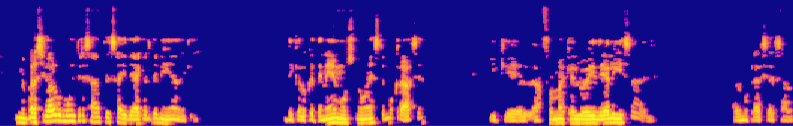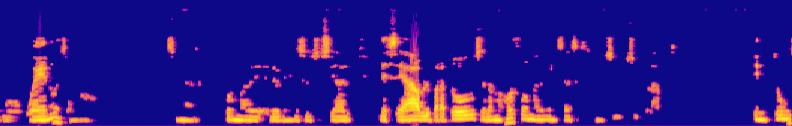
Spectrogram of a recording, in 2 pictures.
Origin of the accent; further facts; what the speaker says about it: Dominican Republic; estamos cerca de las elecciones congresionales aquí en mi país, República Dominicana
